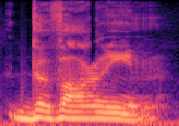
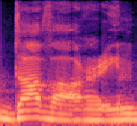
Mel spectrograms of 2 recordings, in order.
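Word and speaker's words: דְּבָרִים: Davar becomes devarim, right? So there's a shava under the daled there at the beginning. Devarim, not davarim, but devarim.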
